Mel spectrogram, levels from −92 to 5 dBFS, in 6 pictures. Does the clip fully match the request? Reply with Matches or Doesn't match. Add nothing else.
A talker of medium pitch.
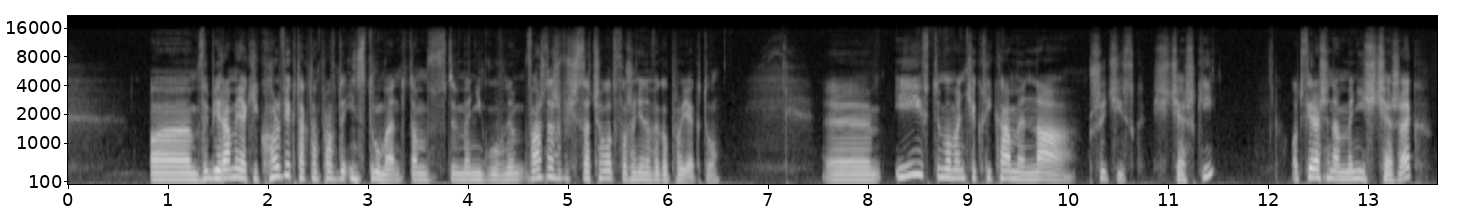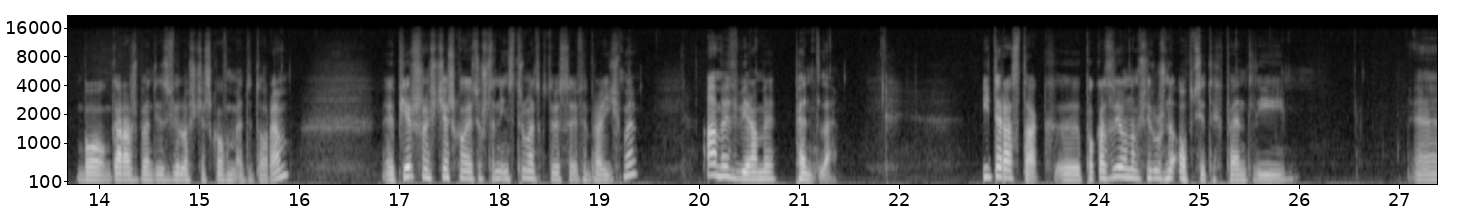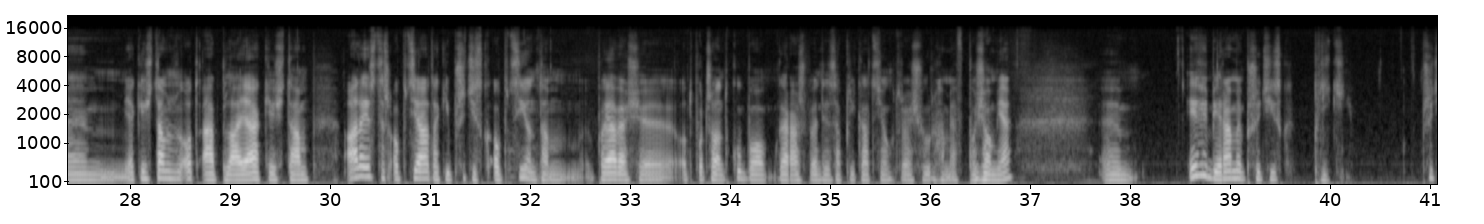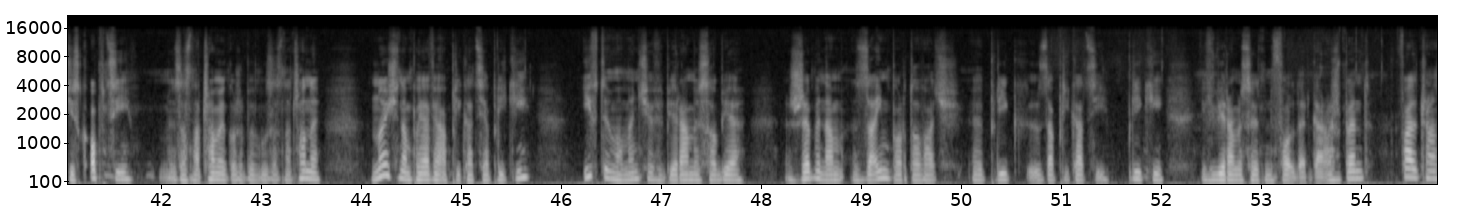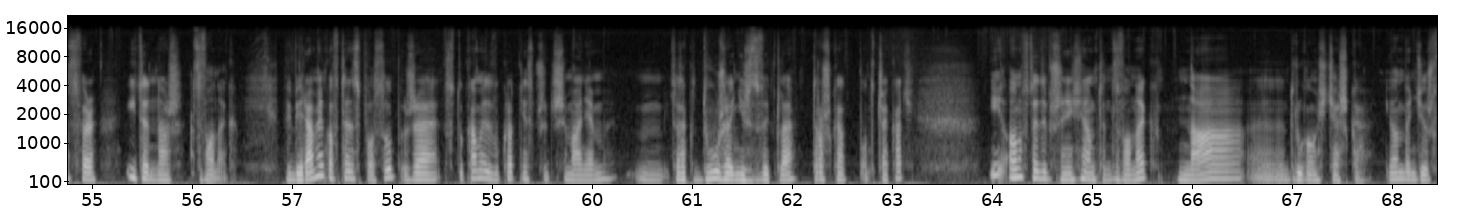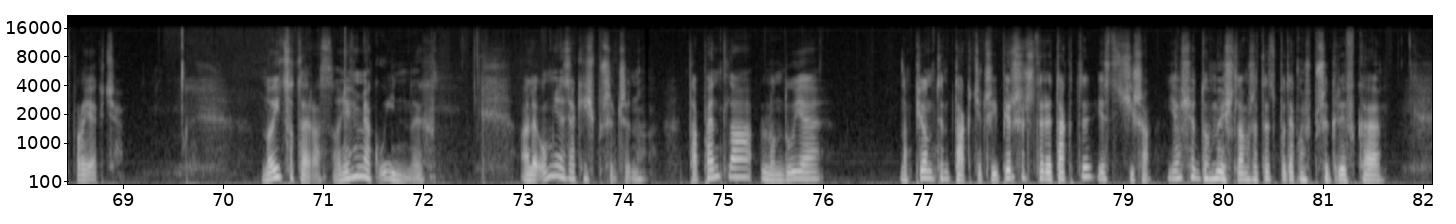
Matches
